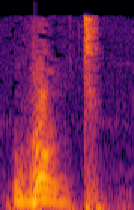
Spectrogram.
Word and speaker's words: won't: 它的缩写形式的发音呢是 won't， won't。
